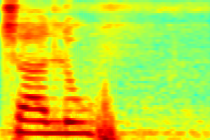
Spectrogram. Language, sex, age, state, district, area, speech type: Hindi, female, 18-30, Bihar, Madhepura, rural, read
